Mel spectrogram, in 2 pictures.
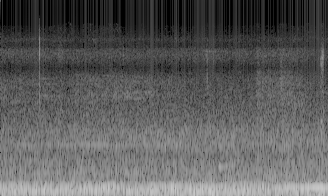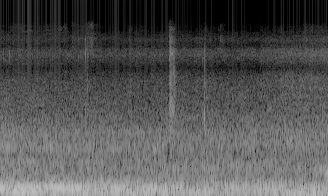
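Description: Steady low hum of motor traffic, swelling slightly about halfway through, with a few faint ticks.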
